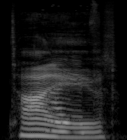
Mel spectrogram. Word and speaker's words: tithe: How do you pronounce that word? – Tith? – Tith? Is that what it is? – Tith? Tithe.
